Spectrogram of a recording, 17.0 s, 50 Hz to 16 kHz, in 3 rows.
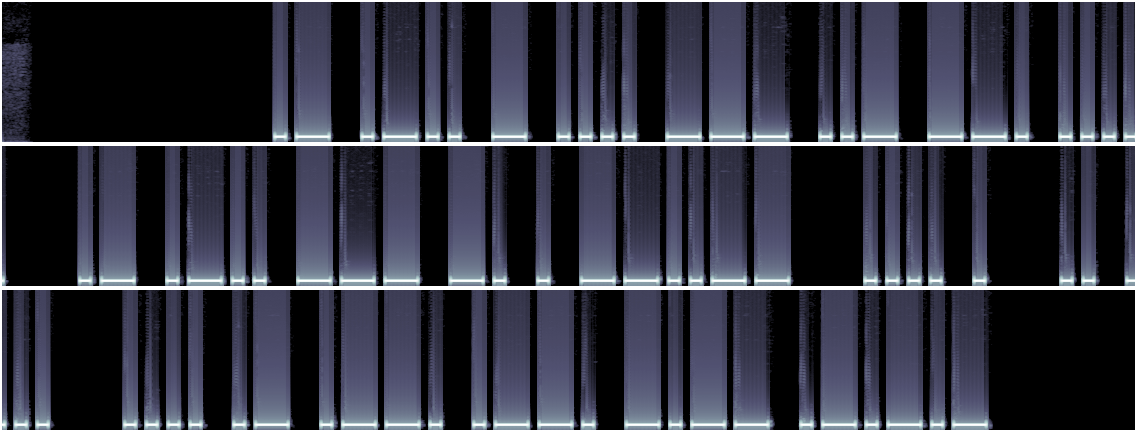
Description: Morse code, heard as a keyed tone, about 22 wpm, 700 Hz. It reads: ALTHOUGH ALONE, HE IS HAPPY.
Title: Sentences from Top 1000 Words - Review Part 3 - 22wpm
